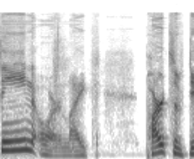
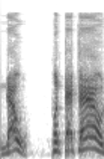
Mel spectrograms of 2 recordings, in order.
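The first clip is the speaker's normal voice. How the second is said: angry scolding, pitched up; 6 semitones higher than usual. Showing how to scold a pet caught doing something wrong, angry scolding. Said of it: "angrily say".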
